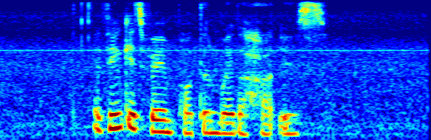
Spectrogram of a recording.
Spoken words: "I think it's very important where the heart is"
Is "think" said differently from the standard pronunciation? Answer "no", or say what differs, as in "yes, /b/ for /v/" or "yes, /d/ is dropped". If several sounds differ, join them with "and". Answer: no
